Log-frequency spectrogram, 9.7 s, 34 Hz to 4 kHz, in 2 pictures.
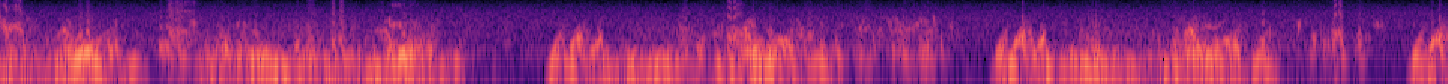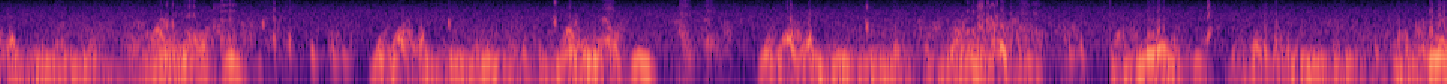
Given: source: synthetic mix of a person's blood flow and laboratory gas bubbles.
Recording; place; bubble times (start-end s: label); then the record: Doppler ultrasound of blood flow; precordium
0.00-0.14 s: bubbles
0.36-0.43 s: bubbles
0.51-0.88 s: bubbles
0.96-1.47 s: bubbles
2.25-3.21 s: bubbles
3.58-3.71 s: bubbles
3.79-4.10 s: bubbles
4.18-4.26 s: bubbles
4.29-4.62 s: bubbles
5.00-6.03 s: bubbles
6.29-6.62 s: bubbles
6.65-6.71 s: bubbles
6.79-6.92 s: bubbles
7.05-7.28 s: bubbles
7.70-8.48 s: bubbles
8.83-8.91 s: bubbles
9.02-9.17 s: bubbles
9.26-9.33 s: bubbles
9.39-9.66 s: bubbles
From the record:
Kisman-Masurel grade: 342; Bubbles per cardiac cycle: rolling drumbeat, 9 or more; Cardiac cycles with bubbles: 100%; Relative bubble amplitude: moderate (0.250 to 0.450); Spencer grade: 3 (all of the cardiac periods contain showers or single bubble signals, but not dominating or overriding the cardiac motion signals); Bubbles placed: only in the low amplitude regions of the cardiac cycle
